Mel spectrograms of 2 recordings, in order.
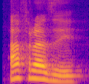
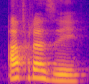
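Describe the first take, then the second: No difference in how they are said.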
